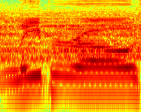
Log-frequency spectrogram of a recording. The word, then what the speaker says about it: libero: term is correct, but it does come from the Italian word meaning free, which the Italians pronounce it libero. So we've kind of Americanized it to pronounce it libero, so you'll hear it either way. In both ways, they've said are correct, but I also do prefer the pronunciation libero.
